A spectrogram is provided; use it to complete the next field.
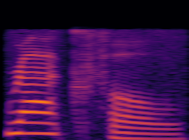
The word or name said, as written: wrackful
